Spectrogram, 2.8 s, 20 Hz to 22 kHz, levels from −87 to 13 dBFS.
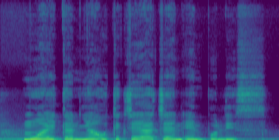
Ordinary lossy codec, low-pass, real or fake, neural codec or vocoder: none; none; real; none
